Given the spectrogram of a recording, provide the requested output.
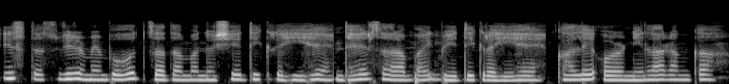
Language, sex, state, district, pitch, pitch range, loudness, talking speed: Hindi, female, Arunachal Pradesh, Papum Pare, 215 Hz, 205-230 Hz, -17 LUFS, 175 wpm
